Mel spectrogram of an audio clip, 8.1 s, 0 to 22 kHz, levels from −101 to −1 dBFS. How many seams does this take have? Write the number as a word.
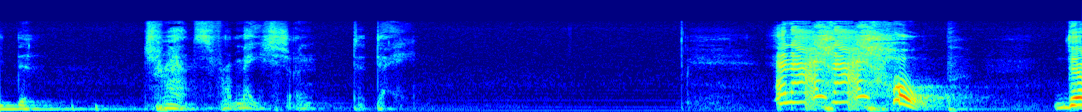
two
